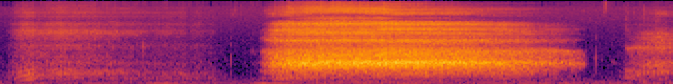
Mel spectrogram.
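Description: A long, deep exhale during a third-trimester prenatal yoga session: a short soft breath in, then a sustained, close airy breath lasting a few seconds, followed by another quieter breath.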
